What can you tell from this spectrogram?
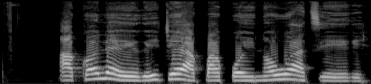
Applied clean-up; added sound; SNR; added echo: none; none; none; none.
